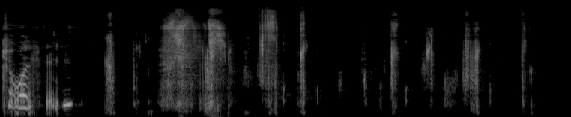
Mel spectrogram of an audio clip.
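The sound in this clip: Crunchy chewing and biting of food during a meal: many short, sharp crunches and longer munching bursts with quiet gaps between them, after a brief voice at the start.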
